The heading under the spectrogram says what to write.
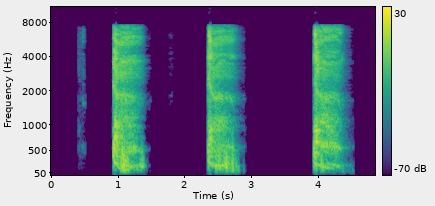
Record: {"three_cough_length": "4.9 s", "three_cough_amplitude": 31853, "three_cough_signal_mean_std_ratio": 0.37, "survey_phase": "beta (2021-08-13 to 2022-03-07)", "age": "18-44", "gender": "Female", "wearing_mask": "No", "symptom_cough_any": true, "symptom_runny_or_blocked_nose": true, "symptom_fatigue": true, "symptom_headache": true, "symptom_change_to_sense_of_smell_or_taste": true, "symptom_loss_of_taste": true, "smoker_status": "Never smoked", "respiratory_condition_asthma": false, "respiratory_condition_other": false, "recruitment_source": "Test and Trace", "submission_delay": "2 days", "covid_test_result": "Positive", "covid_test_method": "RT-qPCR"}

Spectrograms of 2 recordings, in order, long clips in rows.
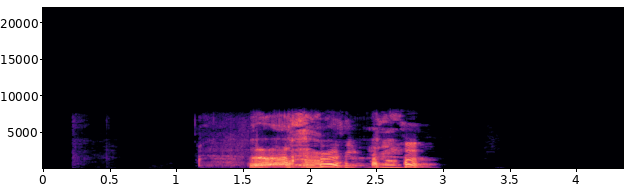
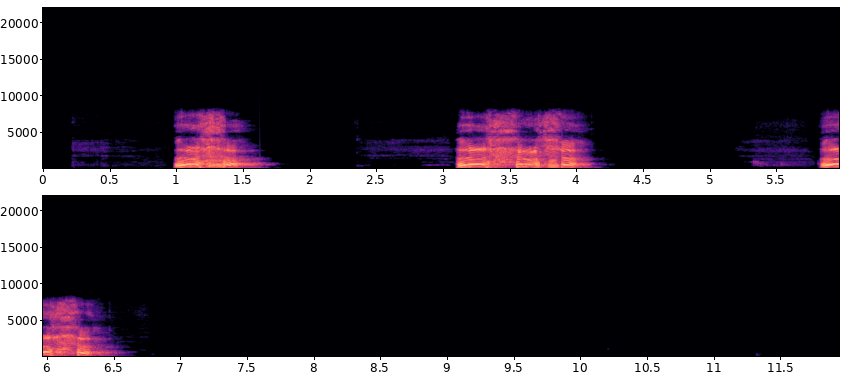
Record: {"cough_length": "4.4 s", "cough_amplitude": 32767, "cough_signal_mean_std_ratio": 0.42, "three_cough_length": "11.9 s", "three_cough_amplitude": 32261, "three_cough_signal_mean_std_ratio": 0.33, "survey_phase": "beta (2021-08-13 to 2022-03-07)", "age": "65+", "gender": "Male", "wearing_mask": "No", "symptom_none": true, "smoker_status": "Never smoked", "respiratory_condition_asthma": false, "respiratory_condition_other": false, "recruitment_source": "Test and Trace", "submission_delay": "1 day", "covid_test_result": "Negative", "covid_test_method": "RT-qPCR"}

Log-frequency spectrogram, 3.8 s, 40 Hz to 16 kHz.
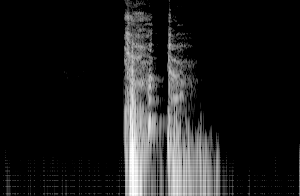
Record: {"cough_length": "3.8 s", "cough_amplitude": 32768, "cough_signal_mean_std_ratio": 0.25, "survey_phase": "beta (2021-08-13 to 2022-03-07)", "age": "65+", "gender": "Female", "wearing_mask": "No", "symptom_none": true, "smoker_status": "Never smoked", "respiratory_condition_asthma": false, "respiratory_condition_other": false, "recruitment_source": "REACT", "submission_delay": "1 day", "covid_test_result": "Negative", "covid_test_method": "RT-qPCR", "influenza_a_test_result": "Negative", "influenza_b_test_result": "Negative"}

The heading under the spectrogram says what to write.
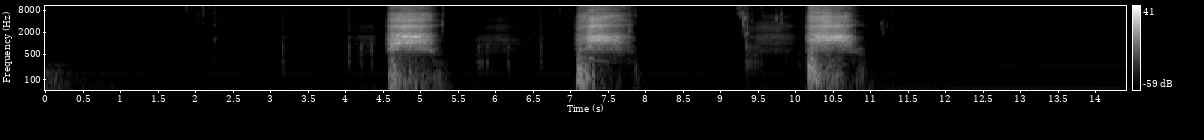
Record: {"exhalation_length": "14.4 s", "exhalation_amplitude": 32768, "exhalation_signal_mean_std_ratio": 0.29, "survey_phase": "alpha (2021-03-01 to 2021-08-12)", "age": "65+", "gender": "Male", "wearing_mask": "No", "symptom_cough_any": true, "symptom_shortness_of_breath": true, "smoker_status": "Ex-smoker", "respiratory_condition_asthma": false, "respiratory_condition_other": false, "recruitment_source": "REACT", "submission_delay": "22 days", "covid_test_result": "Negative", "covid_test_method": "RT-qPCR"}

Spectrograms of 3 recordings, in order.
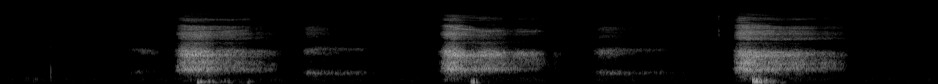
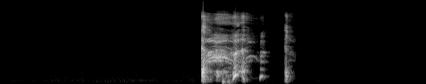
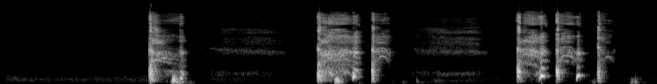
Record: {"exhalation_length": "9.4 s", "exhalation_amplitude": 7892, "exhalation_signal_mean_std_ratio": 0.43, "cough_length": "4.3 s", "cough_amplitude": 32767, "cough_signal_mean_std_ratio": 0.26, "three_cough_length": "6.6 s", "three_cough_amplitude": 32767, "three_cough_signal_mean_std_ratio": 0.32, "survey_phase": "beta (2021-08-13 to 2022-03-07)", "age": "18-44", "gender": "Female", "wearing_mask": "No", "symptom_cough_any": true, "symptom_new_continuous_cough": true, "symptom_runny_or_blocked_nose": true, "symptom_sore_throat": true, "symptom_fatigue": true, "symptom_headache": true, "symptom_onset": "6 days", "smoker_status": "Never smoked", "respiratory_condition_asthma": false, "respiratory_condition_other": false, "recruitment_source": "Test and Trace", "submission_delay": "1 day", "covid_test_result": "Positive", "covid_test_method": "RT-qPCR", "covid_ct_value": 13.5, "covid_ct_gene": "ORF1ab gene"}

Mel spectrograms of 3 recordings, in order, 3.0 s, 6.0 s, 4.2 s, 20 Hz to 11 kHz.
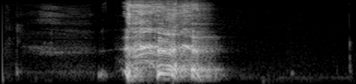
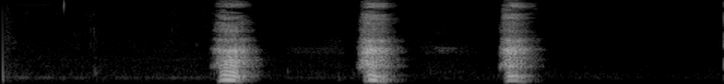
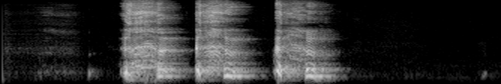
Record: {"cough_length": "3.0 s", "cough_amplitude": 32460, "cough_signal_mean_std_ratio": 0.39, "exhalation_length": "6.0 s", "exhalation_amplitude": 12195, "exhalation_signal_mean_std_ratio": 0.26, "three_cough_length": "4.2 s", "three_cough_amplitude": 32694, "three_cough_signal_mean_std_ratio": 0.45, "survey_phase": "beta (2021-08-13 to 2022-03-07)", "age": "65+", "gender": "Male", "wearing_mask": "No", "symptom_runny_or_blocked_nose": true, "smoker_status": "Never smoked", "respiratory_condition_asthma": false, "respiratory_condition_other": false, "recruitment_source": "Test and Trace", "submission_delay": "4 days", "covid_test_result": "Negative", "covid_test_method": "LFT"}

